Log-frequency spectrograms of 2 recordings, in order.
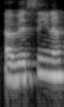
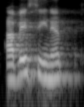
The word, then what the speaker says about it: AveSeena: Um, is is that am I pronouncing it correct? Oh yeah, that is it. Avesina. Okay. Avesina.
